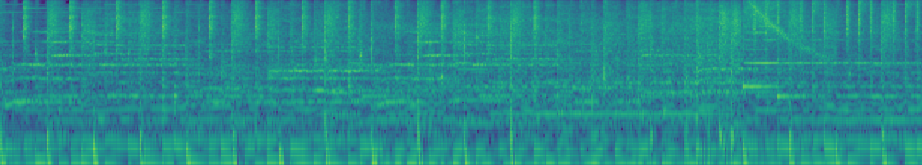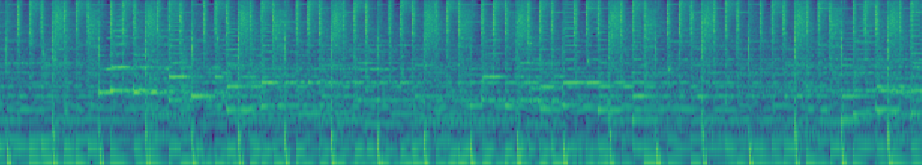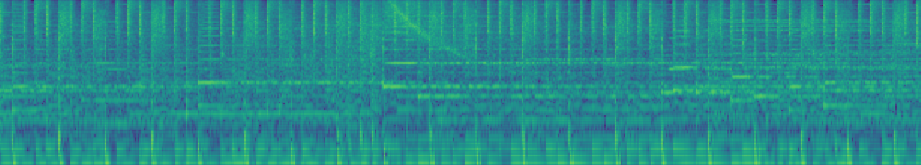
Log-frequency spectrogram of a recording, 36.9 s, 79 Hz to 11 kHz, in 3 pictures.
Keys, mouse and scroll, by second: 0.6 scroll down 3, 0.7 shift+middle click, 0.8-1.2 scroll up 3, 1.2-1.9 drag, 1.9 shift+middle click, 2.1-2.7 drag, 2.8 shift+middle click, 2.9 scroll up 1, 3.1 click, 4.1 scroll down 2, 4.2 shift+middle click, 4.3 scroll up 2, 4.5 shift+middle click, 4.6 click, 5.6-6.4 drag, 6.4 scroll down 3, 6.5 shift+middle click, 6.7 scroll up 1, 6.9 scroll down 1, 7.0 shift+middle click, 7.5 scroll up 1, 7.9-8.4 drag, 8.4-8.8 shift+middle drag, 8.8-9.8 drag, 9.8 shift+middle click, 10.1-14.0 drag, 14.0 scroll down 6, 14.2 shift+middle click, 14.2 scroll up 2, 14.3 shift+middle click, 14.4 shift+middle drag, 14.6 scroll down 1, 14.7-15.0 scroll up 1, 15.0-15.5 drag, 16.5 scroll down 5, 16.6 shift+middle click, 16.7-17.4 scroll up 2, 16.8 shift+middle click, 17.4-19.5 drag, 19.5 shift+middle click, 19.7 scroll up 1, 19.7 shift+middle click, 19.9-20.9 drag, 20.9 f, 20.9 click, 21.7 f, 21.7 f, 21.9 f, 21.9 drag, 22.2 scroll down 2, 22.2 shift+middle click, 22.3 scroll up 2, 22.5-24.3 drag, 24.3 shift+middle click, 24.5 click, 24.8 scroll down 1, 24.9 shift+middle click, 25.0 scroll up 1, 25.1 shift+middle click, 25.2 click, 25.5 shift+middle click, 25.6-26.0 scroll up 1, 26.0 click, 26.1 f, 26.2 f, 26.5 scroll up 1, 26.6-28.2 drag, 28.6 f, 28.7-29.9 drag, 29.9 scroll down 1, 30.0 shift+middle click, 30.2 scroll up 6, 30.3 f, 30.5 click, 30.8 shift+middle click, 30.9 click, 31.2 scroll down 2, 31.2 shift+middle click, 31.3 scroll up 2, 31.4 click, 31.7 scroll down 2, 31.9 shift+middle click, 32.0-32.3 scroll up 3, 32.0 shift+middle click, 32.3 click, 32.8 scroll down 1, 32.9 shift+middle click, 33.0 scroll up 1, 33.1 click, 33.6-33.9 scroll down 9, 33.8 shift+middle click, 33.9 shift+middle click, 34.1 scroll up 1, 34.3 shift+middle click, 35.5 click, 35.8 scroll down 3, 35.9 middle click, 36.1 shift+middle click, 36.4 ctrl+s.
